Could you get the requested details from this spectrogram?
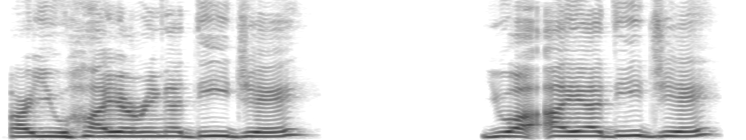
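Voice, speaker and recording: Female language teacher, Jamaican Patois, slightly high voice, very unhurried, repeats example sentences deliberately. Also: fairly even intonation, clean tone. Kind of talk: Jamaican Patois lesson, practice sentences said in English then repeated in Patois.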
